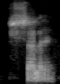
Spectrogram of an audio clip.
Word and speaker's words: chalet: or a shadow yeah French word so we don't pronounce that T chalet which house would you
